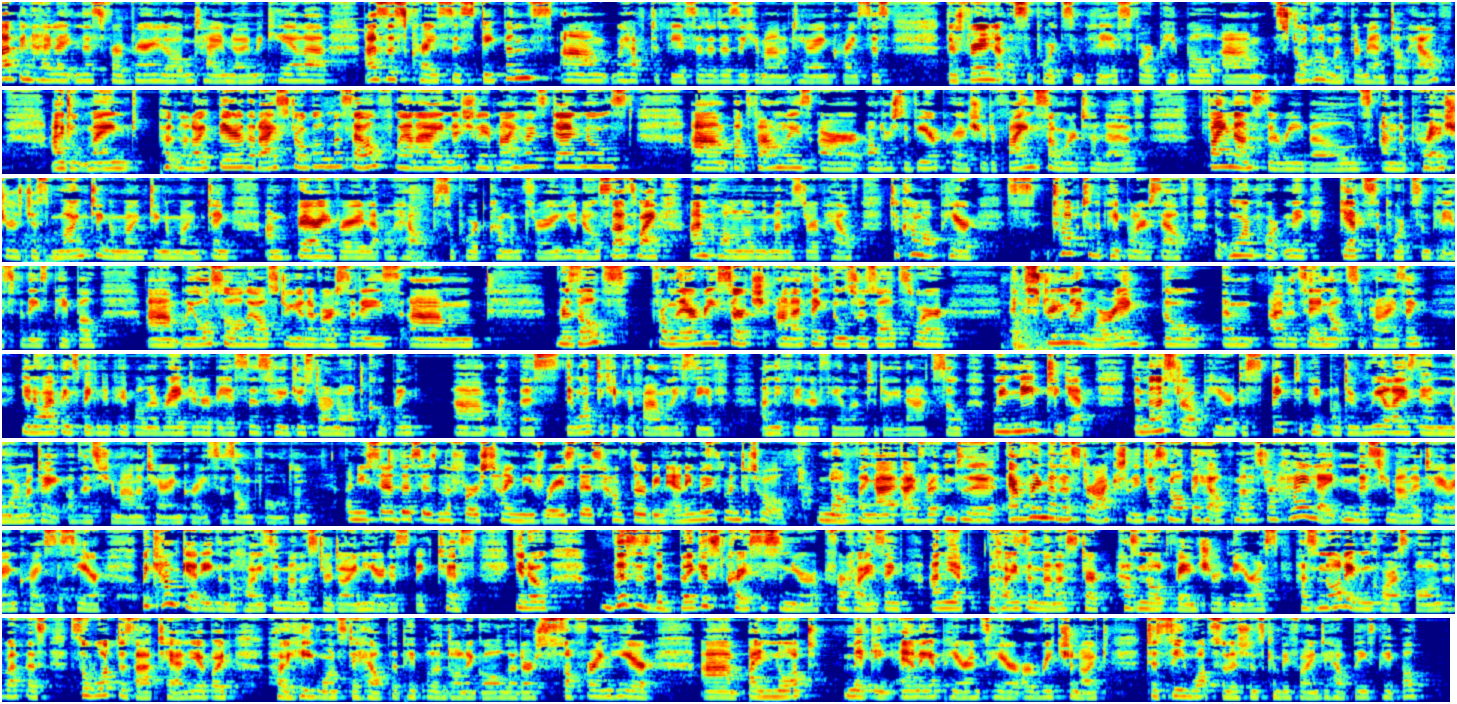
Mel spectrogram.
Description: She says while people’s homes are crumbling around them, so too is their health:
